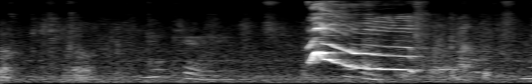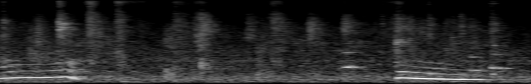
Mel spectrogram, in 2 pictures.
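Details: Five-week-old Brittany puppies playing indoors at a training kennel: a loud high yelp sliding downward with rich harmonics, then shorter whiny squeals, one rising then falling, and a final drawn-out descending whine, with soft rustling between.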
